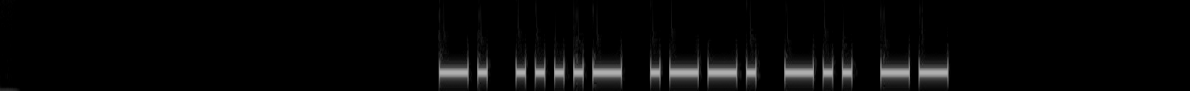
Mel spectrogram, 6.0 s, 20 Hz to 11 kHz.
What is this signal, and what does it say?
Morse code, heard as a keyed tone, about 25 wpm, 700 Hz. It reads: N4PDM
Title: USA Call Signs - 5 Characters - Repeated 2x - 25wpm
